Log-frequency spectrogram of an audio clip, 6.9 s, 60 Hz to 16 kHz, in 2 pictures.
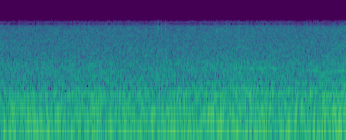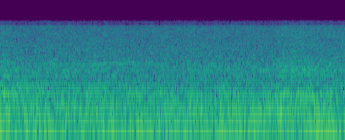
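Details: Continuous low humming from a crowd of Italian honey bees at their hive entrance, Colorado Springs, October 2011, camera set directly before the hive; the drone swells slightly midway and stays even otherwise.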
